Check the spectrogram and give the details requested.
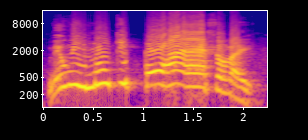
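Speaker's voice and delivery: high, loud and slowed-down exclamation; real astonishment at something eerie; stunned disbelief. Real, not acted. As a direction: let the shock stretch every word. Sees strange fire moving.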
